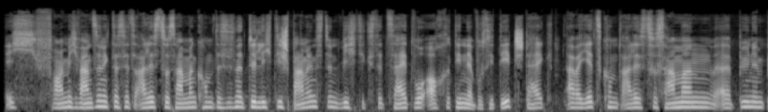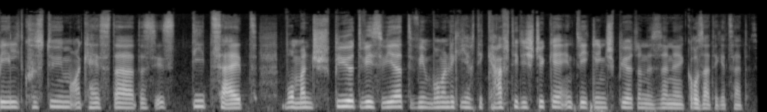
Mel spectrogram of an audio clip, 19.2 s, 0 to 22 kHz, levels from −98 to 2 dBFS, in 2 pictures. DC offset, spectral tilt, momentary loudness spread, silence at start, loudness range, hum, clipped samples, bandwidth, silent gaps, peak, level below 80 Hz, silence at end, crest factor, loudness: under 0.1%; -4 dB/octave; 8 LU; 0.05 s; 3 LU; none; under 0.1%; 16 kHz; none; -4 dBFS; -60 dBFS; 0.15 s; 20 dB; -23 LUFS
